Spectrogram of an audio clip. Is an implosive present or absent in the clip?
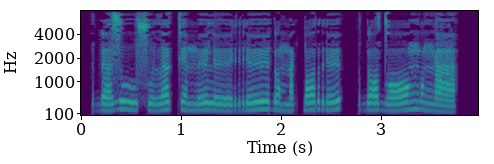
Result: present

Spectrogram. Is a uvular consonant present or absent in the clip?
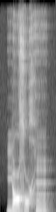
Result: absent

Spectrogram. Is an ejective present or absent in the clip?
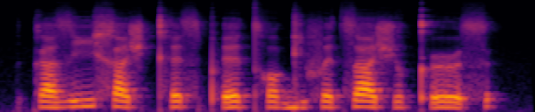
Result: present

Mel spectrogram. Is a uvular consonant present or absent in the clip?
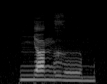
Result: absent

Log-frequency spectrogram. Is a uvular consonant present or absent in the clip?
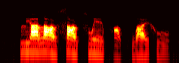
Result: absent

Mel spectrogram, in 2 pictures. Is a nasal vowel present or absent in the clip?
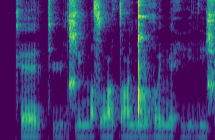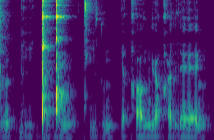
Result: absent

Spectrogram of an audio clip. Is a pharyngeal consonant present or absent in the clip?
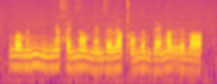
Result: present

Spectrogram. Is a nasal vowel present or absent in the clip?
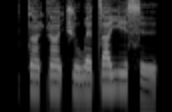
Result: present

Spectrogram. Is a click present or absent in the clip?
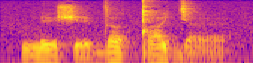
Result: present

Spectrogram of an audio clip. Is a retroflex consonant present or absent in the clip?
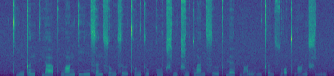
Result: absent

